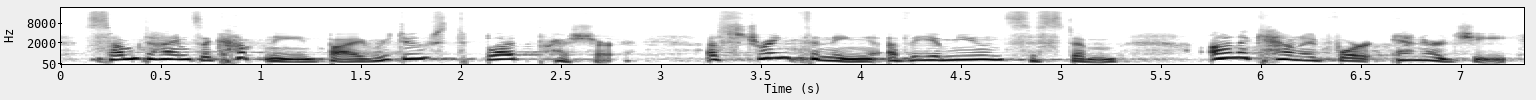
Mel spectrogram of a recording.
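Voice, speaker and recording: A woman's voice: mid-range voice, a little mellow. A woman putting on the voice of a cheerful female TV-commercial announcer reading side-effect warnings in a sing-song ad style. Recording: long hall reverb.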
